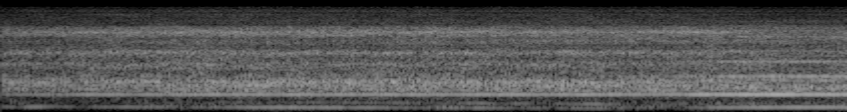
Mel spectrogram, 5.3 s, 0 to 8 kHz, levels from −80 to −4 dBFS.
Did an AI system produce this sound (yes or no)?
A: yes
